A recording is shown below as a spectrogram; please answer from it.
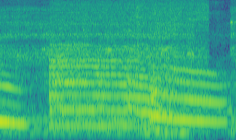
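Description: A looped vocal sample in a beat made from recorded noises: a short falling call, then a long held call that slides down in pitch. The pattern repeats every two seconds.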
